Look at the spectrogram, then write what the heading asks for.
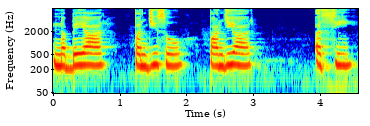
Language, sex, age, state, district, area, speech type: Dogri, female, 18-30, Jammu and Kashmir, Udhampur, rural, spontaneous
